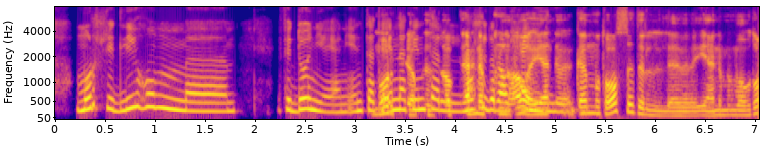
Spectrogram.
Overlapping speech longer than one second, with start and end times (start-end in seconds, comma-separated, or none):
3.2-5.3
